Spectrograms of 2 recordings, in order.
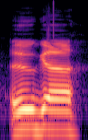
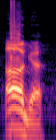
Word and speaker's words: Ugga: It's like UGA. That's Ooga. I've heard him called Ooga, Ugla. How do you say that name? All kind of different stuff, but it's Ugga.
